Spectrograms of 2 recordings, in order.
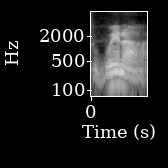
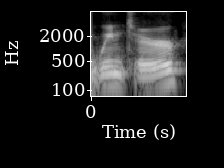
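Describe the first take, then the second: First: The final R is dropped. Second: The final R is sounded. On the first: The speaker calls it right. "It's winter. It's it's W I N T A" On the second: The speaker calls it wrong. "we don't say winter"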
